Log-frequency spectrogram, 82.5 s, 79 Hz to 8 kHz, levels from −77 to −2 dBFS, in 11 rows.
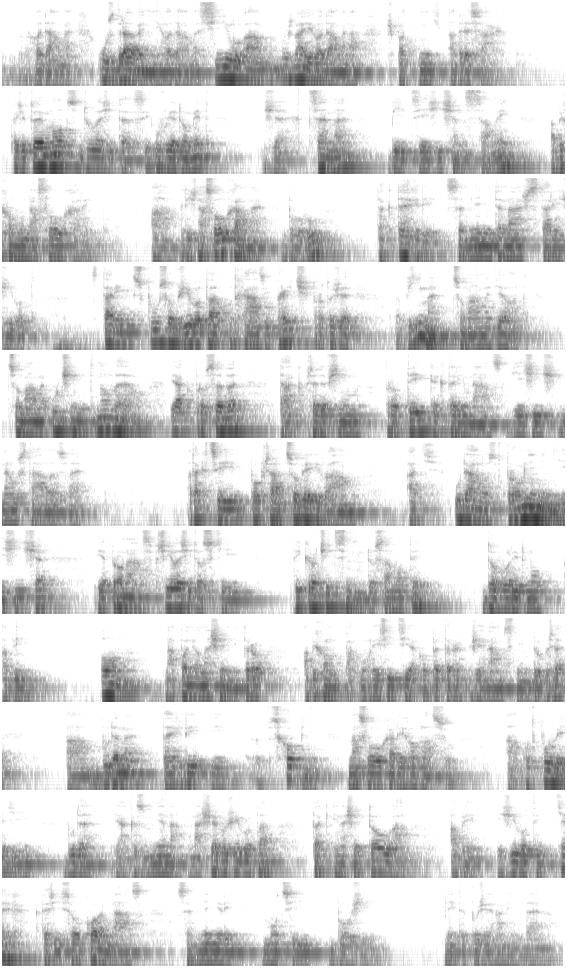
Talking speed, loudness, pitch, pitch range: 100 wpm, -36 LUFS, 95 Hz, 85-105 Hz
